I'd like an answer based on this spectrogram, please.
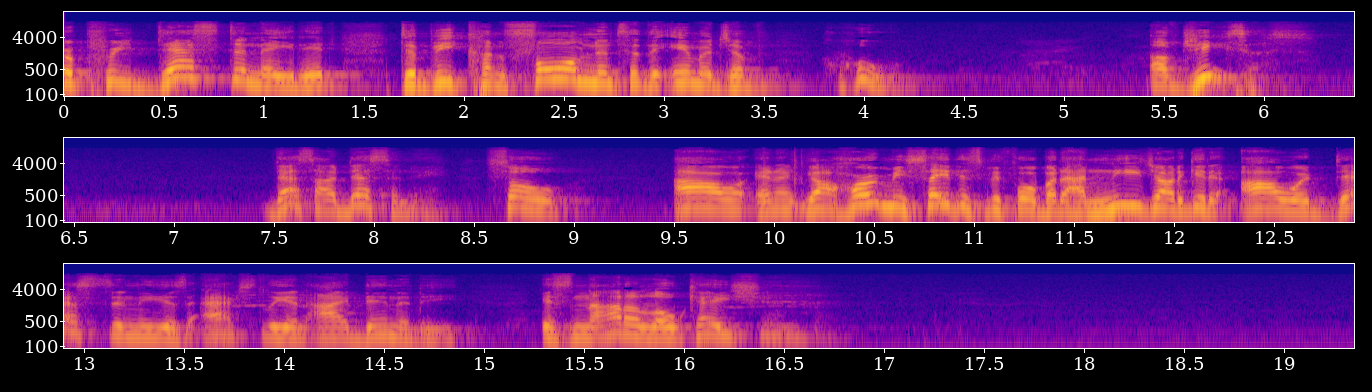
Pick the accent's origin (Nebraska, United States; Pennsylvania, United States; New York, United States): New York, United States; I grew up in New York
